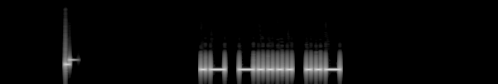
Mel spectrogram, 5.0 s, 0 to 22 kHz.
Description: Morse code, heard as a keyed tone, about 25 wpm, 700 Hz. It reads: A6U
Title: All Cut Numbers - 3-Digit 25wpm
